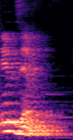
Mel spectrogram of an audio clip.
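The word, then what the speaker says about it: ils aiment: In the same way, it will be helping us with ilzem. Ilzem. You have already seen S ending, vowel beginning, Z sound, il, zem. As here ENT is silent. ENT is silent part.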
